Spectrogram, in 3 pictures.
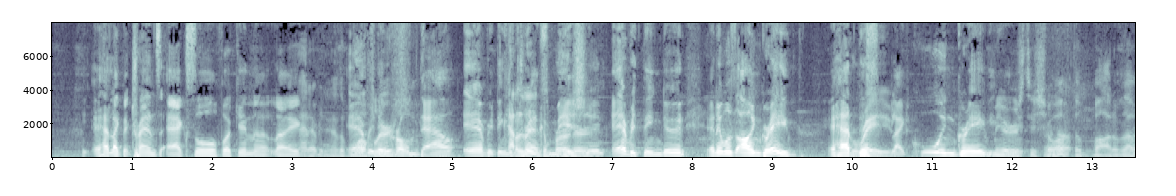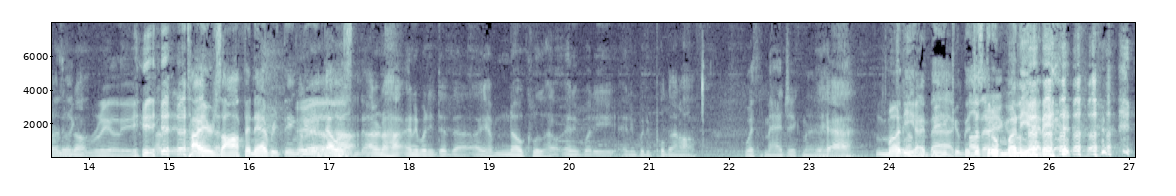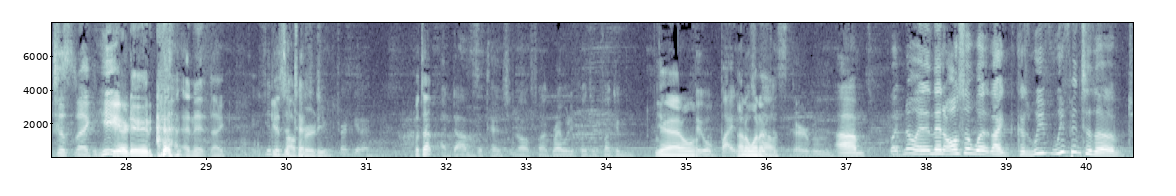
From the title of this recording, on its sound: at the Street Low Magazine Car Show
